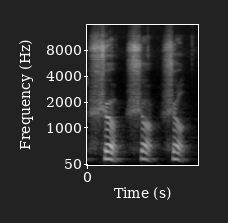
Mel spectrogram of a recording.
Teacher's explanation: हमारे मुख में ऊपर मूर्धा का स्थान होता है। जहां से ट, ठ, ड, ढ, हम इन अक्षरों को बोलते हैं। वहीं से ये मूर्धन्य शकार भी बोला जाता है।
